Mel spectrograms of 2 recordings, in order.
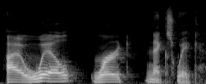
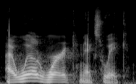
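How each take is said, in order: First: Slow, word by word; slow model sentence. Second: Said in the usual way. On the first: Shown as a demonstration. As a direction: space the words out for learners. Teacher models sentence slowly, then faster. (frase modelo, muy despacio)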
